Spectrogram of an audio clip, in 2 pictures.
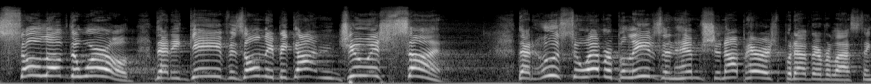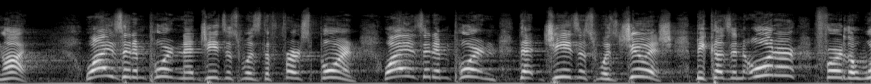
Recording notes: Recorded in Maranatha Family Church Davao's Sunday Service at FIRE School of Ministry Philippines in Davao City, Philippines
